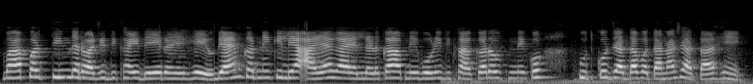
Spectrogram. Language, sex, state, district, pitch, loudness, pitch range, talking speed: Hindi, female, Uttar Pradesh, Budaun, 285 Hz, -17 LUFS, 275-305 Hz, 205 wpm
